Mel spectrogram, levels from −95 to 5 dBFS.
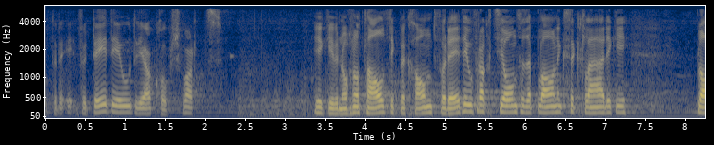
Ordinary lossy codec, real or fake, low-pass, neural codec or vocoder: none; real; 5.4 kHz; none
